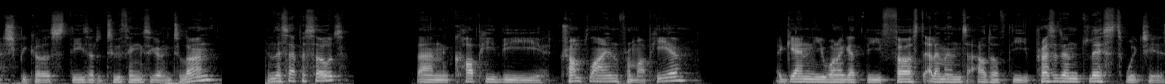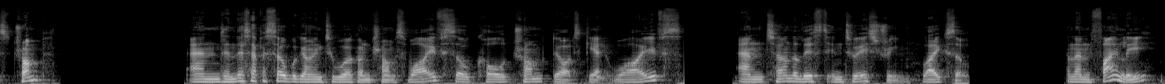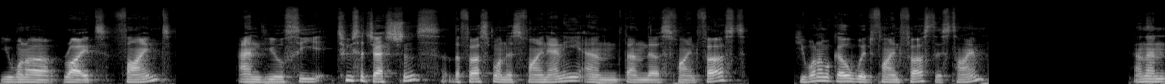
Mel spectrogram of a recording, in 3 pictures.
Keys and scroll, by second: 5.3 ctrl+c, 7.4 ctrl+v, 34.3 ctrl+w.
